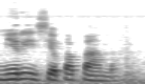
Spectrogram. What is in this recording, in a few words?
"mari so papama", Wamesa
